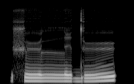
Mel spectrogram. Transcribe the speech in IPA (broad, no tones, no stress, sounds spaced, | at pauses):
ʃ ʉ lː i d̪ ʉ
